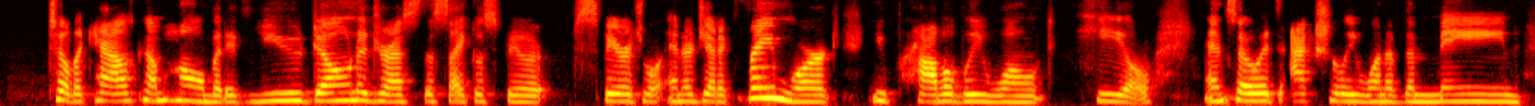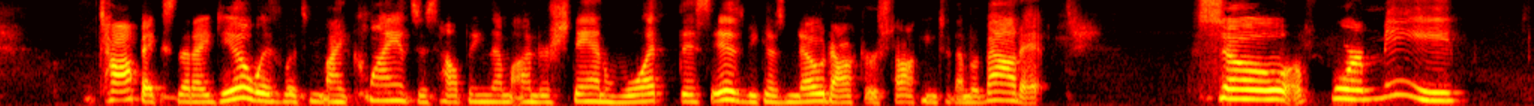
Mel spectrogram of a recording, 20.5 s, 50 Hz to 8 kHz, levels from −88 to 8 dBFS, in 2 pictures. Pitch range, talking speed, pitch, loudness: 185-220 Hz, 160 wpm, 195 Hz, -21 LUFS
